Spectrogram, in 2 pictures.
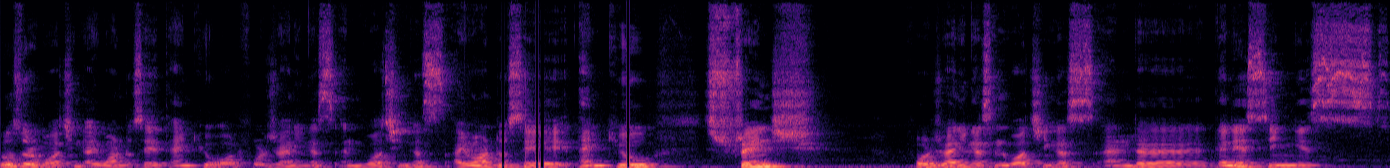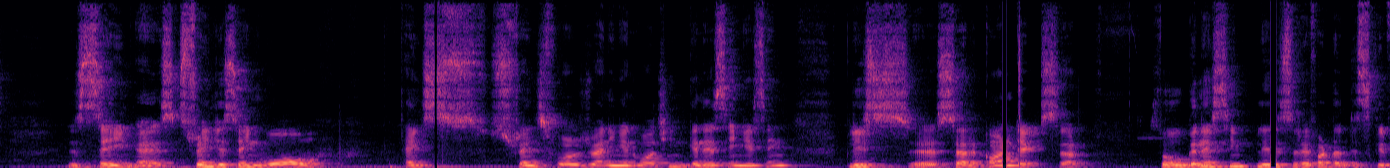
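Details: Adult man speaking; Unaffected speaker.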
